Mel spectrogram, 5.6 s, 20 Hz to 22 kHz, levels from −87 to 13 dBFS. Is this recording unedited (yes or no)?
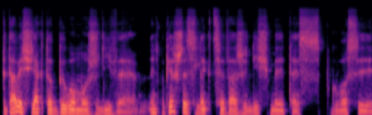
yes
